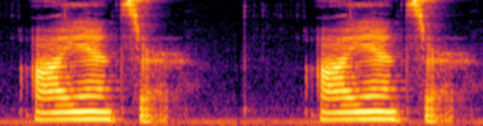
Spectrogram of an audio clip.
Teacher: link those words together with a y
